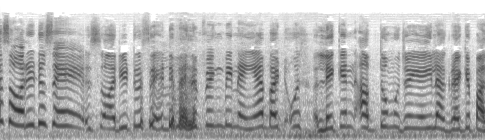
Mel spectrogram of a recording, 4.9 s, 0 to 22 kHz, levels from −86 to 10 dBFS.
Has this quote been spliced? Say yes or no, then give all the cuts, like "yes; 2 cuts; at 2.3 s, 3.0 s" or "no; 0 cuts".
yes; 1 cut; at 3.0 s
